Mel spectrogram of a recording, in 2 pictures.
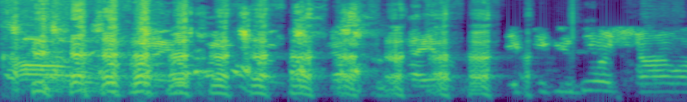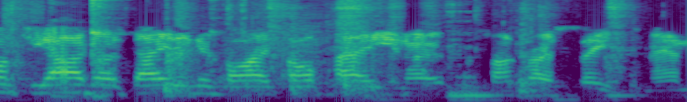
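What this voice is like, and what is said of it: Florida accent. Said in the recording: “I can smell that accent a mile away. ... That Florida accent.”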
